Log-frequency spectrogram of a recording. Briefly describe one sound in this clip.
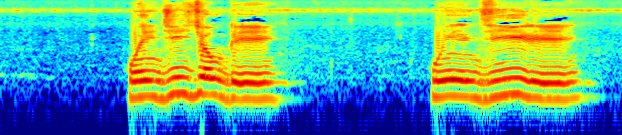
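A man speaks calmly and slowly into a microphone.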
